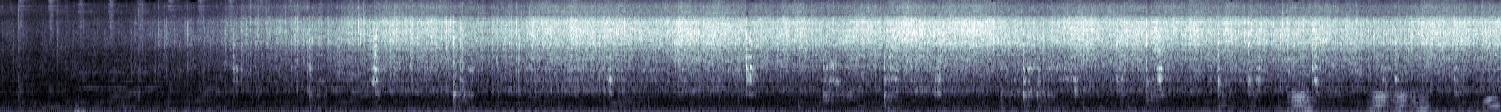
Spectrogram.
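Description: Ground chicken patty filling sizzling in a frying pan as a spoon stirs it, with light clicks and scrapes of the spoon against the pan. The sizzle builds over the first few seconds and then holds steady.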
